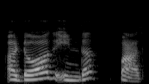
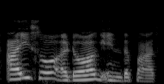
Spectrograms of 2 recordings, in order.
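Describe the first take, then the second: First: "dog" given the main weight, said very slowly; stress on dog. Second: Very slow, word by word; slow dictation. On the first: Teacher pointing students to "dog", slow and stressed. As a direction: lean on the word "dog" in a slow read. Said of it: "डॉग में ड की sound है". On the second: Teacher dictating an example sentence to students, very slowly. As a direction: read it out slowly for the class to copy. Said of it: "example ले रहे हैं". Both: Shown as a demonstration.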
